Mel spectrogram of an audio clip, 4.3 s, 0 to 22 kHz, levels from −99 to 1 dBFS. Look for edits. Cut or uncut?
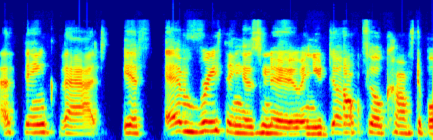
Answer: uncut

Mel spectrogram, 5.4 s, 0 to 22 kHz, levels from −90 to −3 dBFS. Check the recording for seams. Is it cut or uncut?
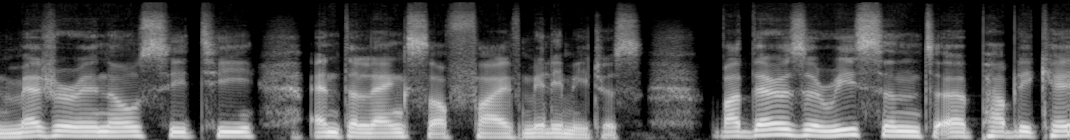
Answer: uncut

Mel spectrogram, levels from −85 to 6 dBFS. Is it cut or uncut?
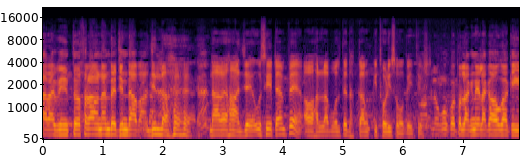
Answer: uncut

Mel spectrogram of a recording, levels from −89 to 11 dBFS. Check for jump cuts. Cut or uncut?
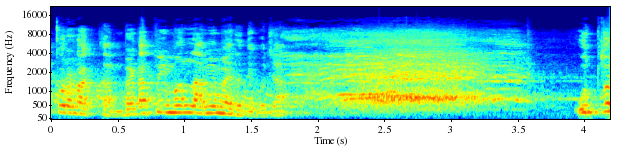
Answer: uncut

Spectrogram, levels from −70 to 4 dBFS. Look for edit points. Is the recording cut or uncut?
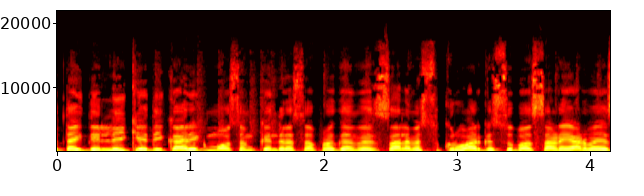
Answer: uncut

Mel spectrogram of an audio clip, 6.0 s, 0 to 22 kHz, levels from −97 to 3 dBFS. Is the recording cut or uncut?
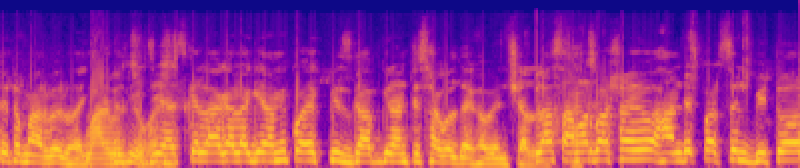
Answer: cut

